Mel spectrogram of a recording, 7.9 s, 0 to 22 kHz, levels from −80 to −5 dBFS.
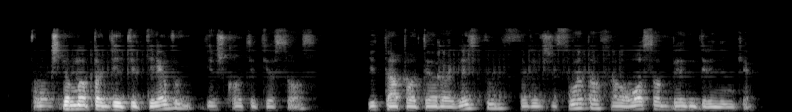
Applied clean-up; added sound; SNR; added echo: neural mask model DeepFilterNet 3.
